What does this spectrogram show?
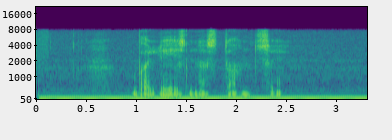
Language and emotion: Russian, sad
